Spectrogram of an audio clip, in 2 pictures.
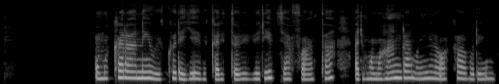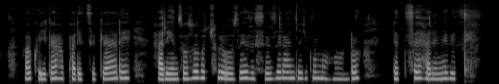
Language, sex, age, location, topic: Kinyarwanda, male, 25-35, Nyagatare, government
